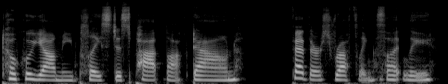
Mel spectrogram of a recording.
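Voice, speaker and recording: A woman's voice: mid-range voice, fairly even intonation, takes it slowly, gravelly, dry recording, studio quality. A woman reading scripted fiction as an audiobook narrator.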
